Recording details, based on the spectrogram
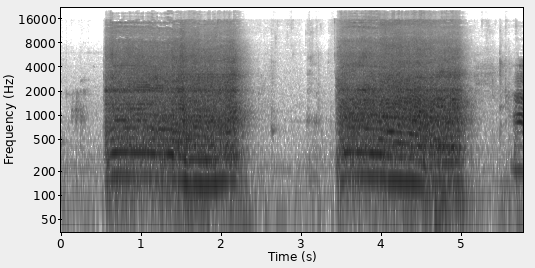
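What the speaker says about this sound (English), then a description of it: "Anyway, they go into the blender." A blender whirs loudly in two bursts of about two seconds each, blending juice tangerines, separated by a short pause.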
